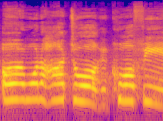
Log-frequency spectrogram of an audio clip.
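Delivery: over-the-top, very high, exaggerated New York accent. Describing how visitors mimic New Yorkers, quoting them in an exaggerated New York accent. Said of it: "I don't go that hard with my accent".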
